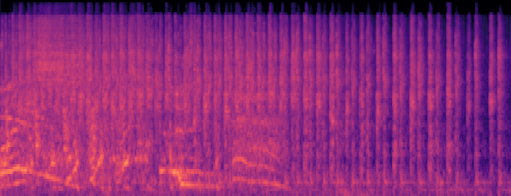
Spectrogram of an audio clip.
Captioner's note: wheel spinning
